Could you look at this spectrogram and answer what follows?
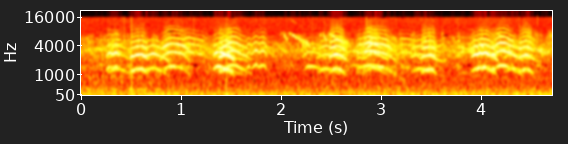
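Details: Several Black-tailed Godwits in the water-meadows and coastal pastures of Matsalu, recorded in a 1979 field recording, give nasal, arched calls in quick overlapping bursts, roughly every half second, over a faint open-country hiss.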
